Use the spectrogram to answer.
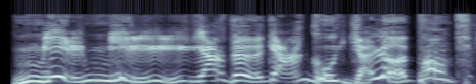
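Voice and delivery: slow, high, spluttering exclamation; Professor Tufty. A narrator's reading. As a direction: stutter out a shocked old-man oath. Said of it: "s'écria le professeur Tufty".

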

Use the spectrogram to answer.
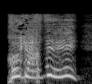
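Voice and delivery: high, urgent cry; calling out. A narrator's reading. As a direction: call everyone to look, high. Pupil points out the castle.

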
